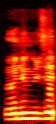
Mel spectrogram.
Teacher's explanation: Önümüze sözcüğünü incelediğimizde bütün ünlüler incedir. Büyük ünlüğüm uyar.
